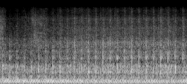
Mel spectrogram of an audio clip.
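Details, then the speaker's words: Car with newly installed engine and new flywheel, cold start: rattly, uneven chatter over a lumpy idle with the clutch out that goes away when the clutch is pressed; harmless flywheel chatter. "that's going to be the flywheel chatter. As soon as you're pressing the clutch, that goes away. So it is very suspect, but it's nothing to worry about."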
